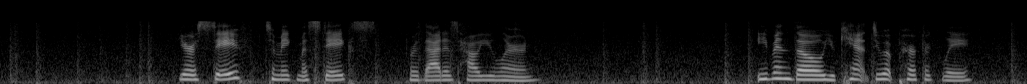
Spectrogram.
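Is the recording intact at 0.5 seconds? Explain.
No. From 0.11 s to the end there's a soft, fast rattle of clock slip clicks, ticking roughly every 20 ms. The likely cause is two unsynced clocks drifting about 1000 ppm apart, dropping or repeating one sample each time the gap reaches a whole sample.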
